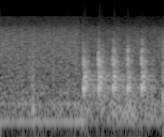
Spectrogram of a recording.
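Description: A quick run of five sharp knocks, about six a second, starting about a second in, over the steady hiss and hum of an old film soundtrack.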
